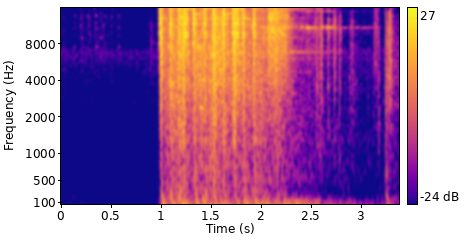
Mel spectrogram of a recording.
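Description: Rapid gunfire rattles loudly in a video game.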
